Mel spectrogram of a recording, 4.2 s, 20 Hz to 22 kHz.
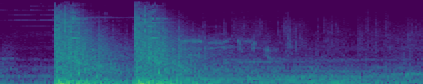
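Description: Two loud, close gunshots in Fallout 3 fire at a trap about a second apart, each a sharp blast followed by rattling, echoing debris that fades slowly.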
